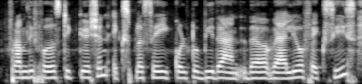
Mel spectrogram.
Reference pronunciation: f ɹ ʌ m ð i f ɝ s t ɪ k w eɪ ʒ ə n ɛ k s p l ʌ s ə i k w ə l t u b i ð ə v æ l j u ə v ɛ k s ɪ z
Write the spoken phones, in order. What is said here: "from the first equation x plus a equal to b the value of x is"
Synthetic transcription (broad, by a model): f ɹ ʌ m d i f ɝ s t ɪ k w eɪ ʃ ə n ɛ k s p l ʌ s ə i k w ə l t u b i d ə v æ l j u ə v ɛ k s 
